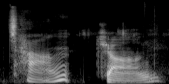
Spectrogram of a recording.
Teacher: Chang is the third tone, so we go down first and up and we make some effort.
